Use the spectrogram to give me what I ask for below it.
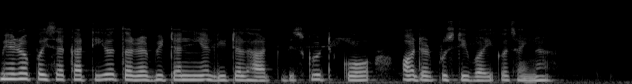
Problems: none marked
